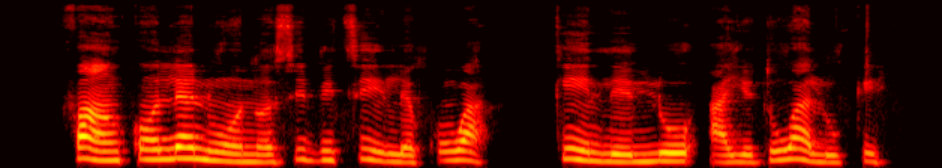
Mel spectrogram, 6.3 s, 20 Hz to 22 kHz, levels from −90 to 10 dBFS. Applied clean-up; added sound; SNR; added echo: neural mask model Resemble Enhance denoiser.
